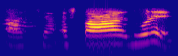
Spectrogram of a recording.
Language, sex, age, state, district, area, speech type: Bengali, female, 18-30, West Bengal, Cooch Behar, rural, conversation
